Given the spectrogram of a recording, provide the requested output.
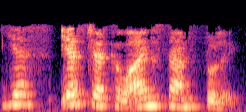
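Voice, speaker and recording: A woman's voice: on the high side, normal speed, natural voice. A woman playing a taunting, dangerous female fighter in an amateur drama table read, with a dramatic delivery. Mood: placating. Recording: dull lo-fi recording.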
